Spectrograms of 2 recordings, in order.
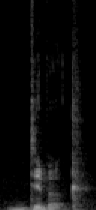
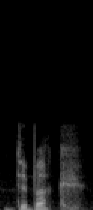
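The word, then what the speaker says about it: dybbuk: this in a while how do you pronounce d y b b u k dibbuk okay at first I thought that said indigenous debuck ingenious book all right let's try you know I just read it wrong it's very smart Okay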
